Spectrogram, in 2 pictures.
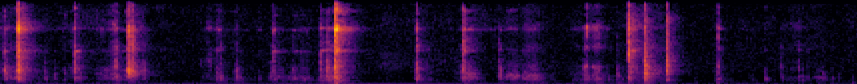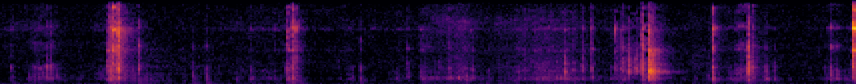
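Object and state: Plastic poker chips clicking together.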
